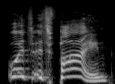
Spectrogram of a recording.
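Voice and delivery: high, slow, exasperated echo; mock incredulous echo. Customer throwing the cafe worker's excuse back, incredulous.

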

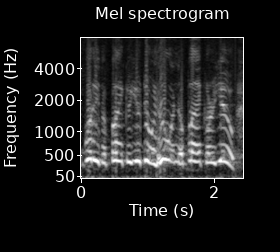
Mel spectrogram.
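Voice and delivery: high, loud, indignant shout; angry yell. Retold or imitated. Girl shouting while pulling away from the pastor. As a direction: shout to get free of his grip. Girl struggling to break free.

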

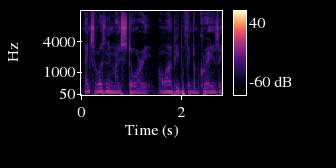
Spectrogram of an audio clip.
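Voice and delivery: hushed thanks from an oddball; quiet confiding. Retold or imitated. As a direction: confide it softly, imitating the stranger. Armed stranger confides in him.

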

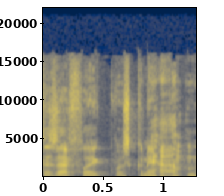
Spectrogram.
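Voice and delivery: ordinary delivery

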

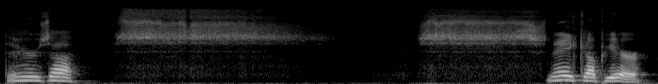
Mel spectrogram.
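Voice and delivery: breathless stuttering whisper; too scared to say snake; stammering fright. Acted. Joey stammers in fear.

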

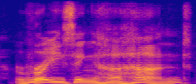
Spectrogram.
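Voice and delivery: ordinary delivery, nothing marked

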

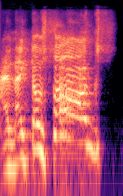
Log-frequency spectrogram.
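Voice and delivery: high, slow simpleton's voice; mock naive fan. Host mocking Oscar voters who confuse score and song, naive voice. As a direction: imitate a clueless moviegoer, drawn out and high. Mimics what people say.

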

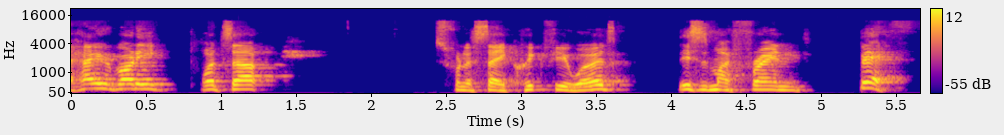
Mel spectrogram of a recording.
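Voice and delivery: tram speech opener. Shown as a demonstration. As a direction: introduce your friend to the carriage cheerfully. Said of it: "And I'm gonna go".

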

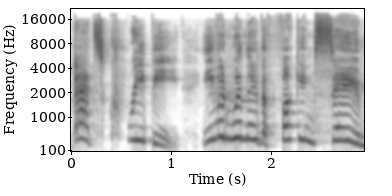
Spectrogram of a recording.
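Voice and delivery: high, loud exclamation; astonished outburst. Real, not acted. Host reacting to co-host's creepy accuracy, shouted. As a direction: start high and drawn-out, build to a shout.

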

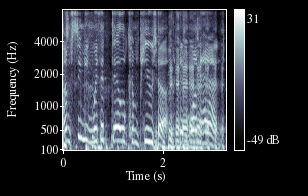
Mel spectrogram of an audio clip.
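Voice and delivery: high excited chat-show host; gushing talk-show host, pitched high; James Corden impression. Second comic mimicking Corden, high gushing host. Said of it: "There's two Cordons".

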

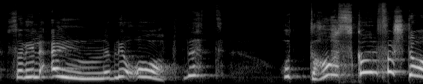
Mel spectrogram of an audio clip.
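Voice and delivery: ordinary delivery

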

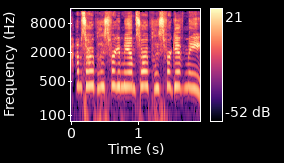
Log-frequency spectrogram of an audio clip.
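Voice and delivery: high, loud imitation of a begging kid; frantic mock pleading. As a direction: plead insincerely to escape trouble. Mimics kid's panicked, insincere apology.

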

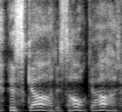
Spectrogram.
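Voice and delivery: hushed mock-crying confession; mock tearful. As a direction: play at being choked up. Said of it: "I start crying".

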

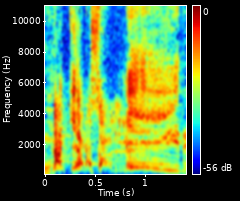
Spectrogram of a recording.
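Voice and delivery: high, slow, drawn-out demon protest; mock demon cry. Preacher imitating a demon during an exorcism, hammed-up high cry. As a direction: ham up a stubborn demon refusing to leave. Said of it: "A veces los demonios gritan".

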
